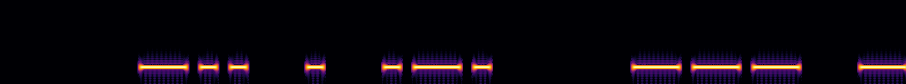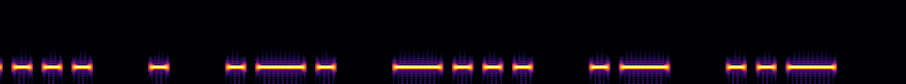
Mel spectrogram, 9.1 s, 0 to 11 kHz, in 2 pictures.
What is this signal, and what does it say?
Morse code, heard as a keyed tone, about 16 wpm, 680 Hz. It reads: DER OBERBAU
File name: Morsekurs / Witze / Witz 21. Juni 2022 70 F80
